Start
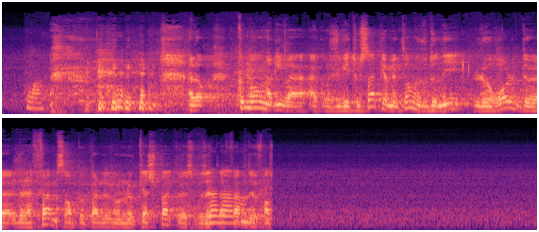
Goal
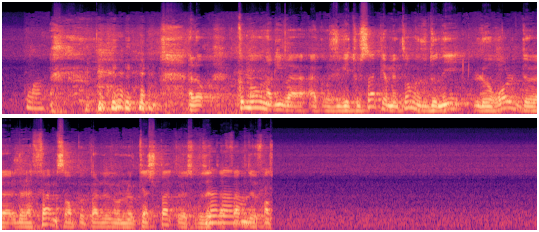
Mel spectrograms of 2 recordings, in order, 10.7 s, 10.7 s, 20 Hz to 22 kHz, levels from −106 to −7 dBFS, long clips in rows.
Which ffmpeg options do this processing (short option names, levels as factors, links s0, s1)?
-af "aemphasis=mode=reproduction:type=riaa,aexciter=amount=12.2:drive=9.3:freq=4300"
